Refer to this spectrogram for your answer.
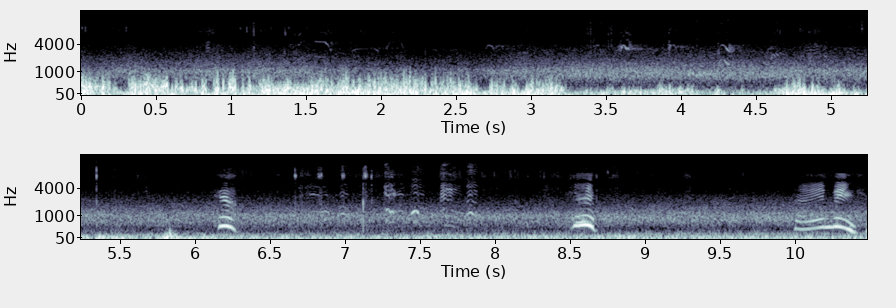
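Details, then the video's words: Patterdale Terrier named Pip giving short high whining yelps, each arching up then down, around three spaced calls in the second half after a stretch of low rumbling noise and handling sounds. "Patterdale Pipping Pip."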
